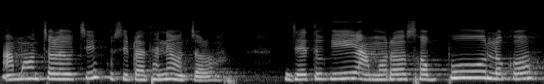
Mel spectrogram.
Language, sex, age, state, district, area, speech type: Odia, female, 45-60, Odisha, Jajpur, rural, spontaneous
